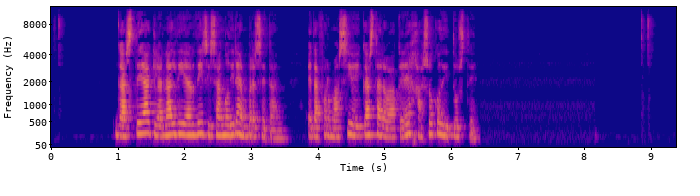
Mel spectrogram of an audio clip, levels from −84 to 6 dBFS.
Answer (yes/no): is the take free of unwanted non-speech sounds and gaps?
yes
